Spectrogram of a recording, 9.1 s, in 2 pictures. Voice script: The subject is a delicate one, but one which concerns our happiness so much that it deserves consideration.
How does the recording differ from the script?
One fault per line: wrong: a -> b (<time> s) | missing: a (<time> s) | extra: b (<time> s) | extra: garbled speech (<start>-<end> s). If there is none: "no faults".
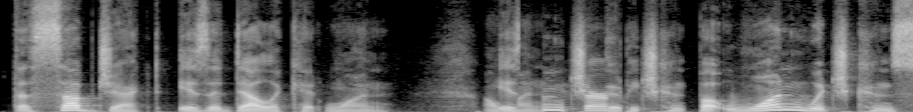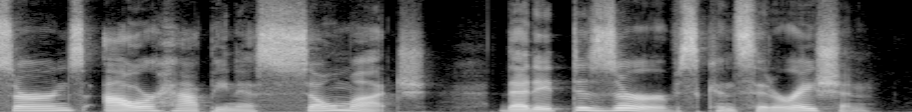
extra: garbled speech (2.4-3.4 s)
